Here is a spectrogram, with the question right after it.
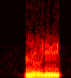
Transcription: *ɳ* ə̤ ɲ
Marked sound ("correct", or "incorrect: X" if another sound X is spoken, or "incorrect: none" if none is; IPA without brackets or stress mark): correct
